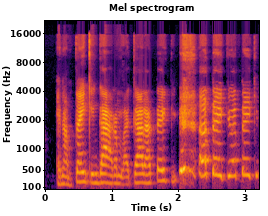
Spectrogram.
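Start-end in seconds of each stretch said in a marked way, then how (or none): 1.3-3.2 acted-out high, tearful voice, through tears. Retelling thanking God after a bill was paid: retelling a tearful prayer. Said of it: "So I'm crying now".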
